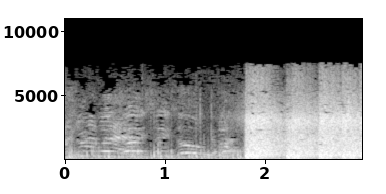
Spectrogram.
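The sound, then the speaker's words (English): In a Lone Ranger radio story, indistinct voices give way to a sudden, loud blast of a few gunshots that roars on as a dense, sustained wash of noise until the end. “I'll fire a few shots to make them think I'm trying to stand them off.”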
